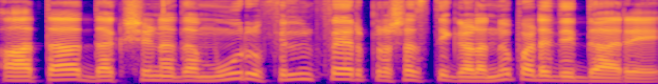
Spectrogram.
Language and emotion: Kannada, neutral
